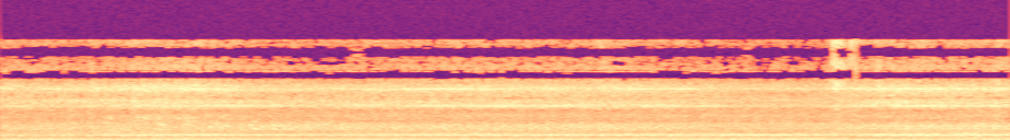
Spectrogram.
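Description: A vehicle engine idling: a steady low hum with a faint, even higher tone above it.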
